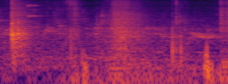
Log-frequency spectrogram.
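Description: A sharp knock just after the start and a few softer knocks near the end, over a low rumble.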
